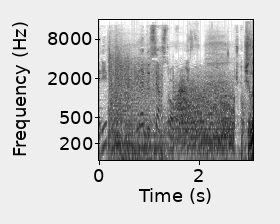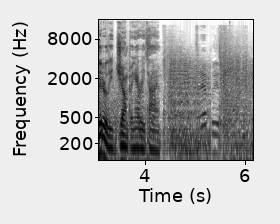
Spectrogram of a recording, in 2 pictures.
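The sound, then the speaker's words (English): Fireworks bang repeatedly, sharp loud bursts every few seconds, while a person talks over them. “She's not going to want to go to fireworks ever again.”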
